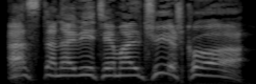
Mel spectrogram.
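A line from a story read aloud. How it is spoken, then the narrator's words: Shout. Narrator (Russian): крикнул Прайрат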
